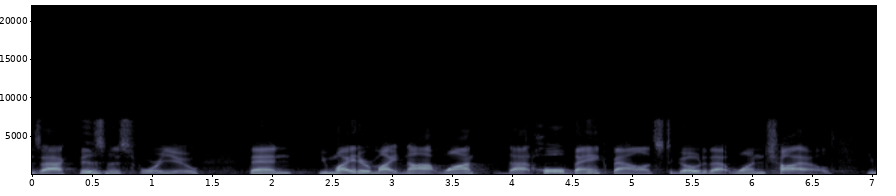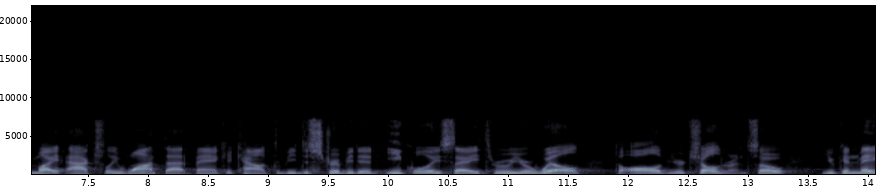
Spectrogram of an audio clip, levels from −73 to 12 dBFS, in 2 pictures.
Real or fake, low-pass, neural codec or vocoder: real; 7.2 kHz; none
